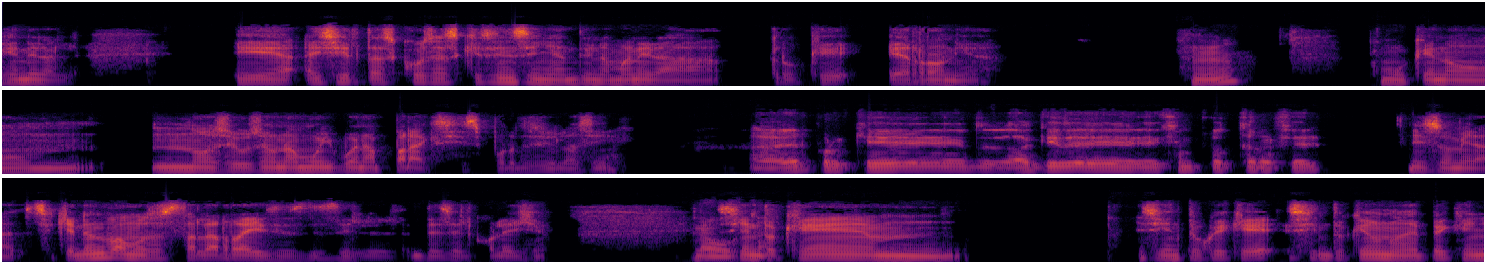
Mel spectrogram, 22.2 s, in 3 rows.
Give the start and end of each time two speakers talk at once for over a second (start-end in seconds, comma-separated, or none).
none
